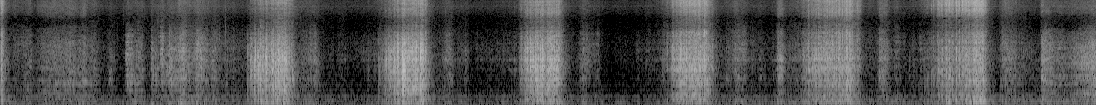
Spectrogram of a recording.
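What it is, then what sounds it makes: Dry floral foam being crushed. A thumb presses into the top edge of a solid, dry green floral foam block held horizontally, crushing the porous foam. Six louder, bright, crunchy bursts stand out at fairly steady intervals, with softer crackling and scratching between them.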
